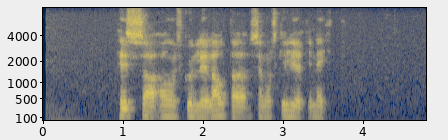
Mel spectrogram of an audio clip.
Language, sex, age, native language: Icelandic, male, 20-29, Icelandic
